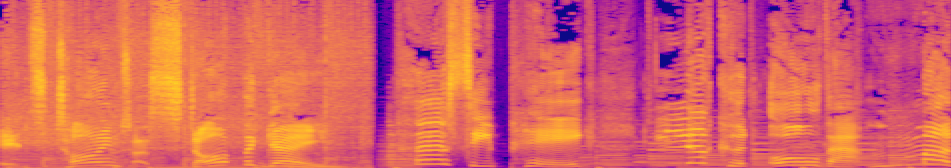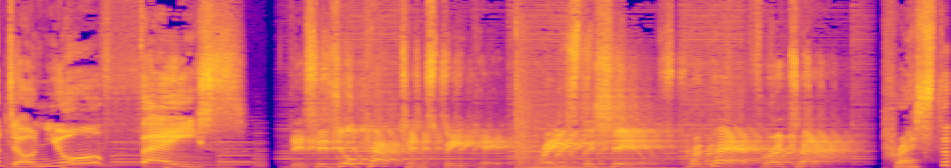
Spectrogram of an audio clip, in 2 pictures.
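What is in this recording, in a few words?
British English, toys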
